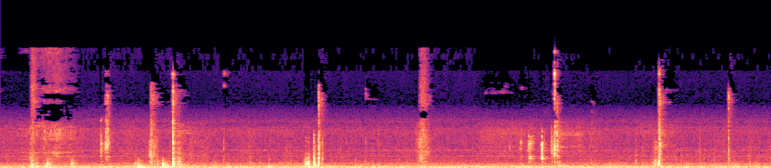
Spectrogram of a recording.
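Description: Metal tools clink and knock against an engine.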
